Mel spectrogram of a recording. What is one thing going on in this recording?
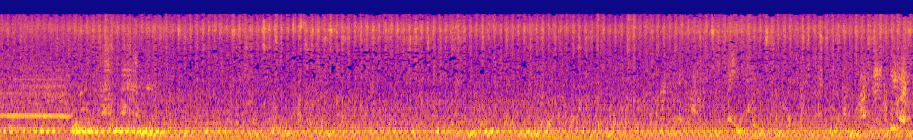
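Fish flap and slap against a net.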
